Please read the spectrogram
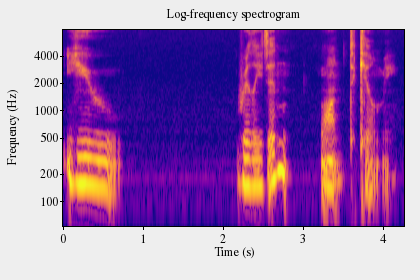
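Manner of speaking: soft, unvoiced, hushed realization; stunned whisper. Hero realizing his nemesis never wanted him dead, whispered softly. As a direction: whisper it as the truth sinks in.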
